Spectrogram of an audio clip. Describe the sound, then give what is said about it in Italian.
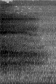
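A single soft, breathy exhale, a slow deep breath taken during a guided breathing exercise, fading gently over about a second, with no talking. “fai un primo respiro profondo. Inspiro ed espiro.”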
